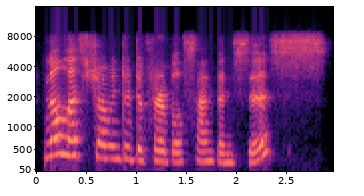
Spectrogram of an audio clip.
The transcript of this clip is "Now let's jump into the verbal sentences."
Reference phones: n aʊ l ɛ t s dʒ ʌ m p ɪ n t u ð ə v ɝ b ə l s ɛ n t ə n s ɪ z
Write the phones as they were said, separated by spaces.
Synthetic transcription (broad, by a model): n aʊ l ɛ t s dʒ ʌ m ɪ n t u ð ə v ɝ b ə l s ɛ n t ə n s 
